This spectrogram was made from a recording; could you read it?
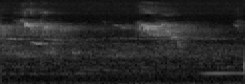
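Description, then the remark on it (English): Quiet, high-pitched songbird chirps and tweets repeat over a soft, steady background hiss, with no voices present, like a faint dawn chorus, played as a daybreak songbirds track on a Jambox speaker with live audio on. “And we will stop the track. Daybreak Songbirds.”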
